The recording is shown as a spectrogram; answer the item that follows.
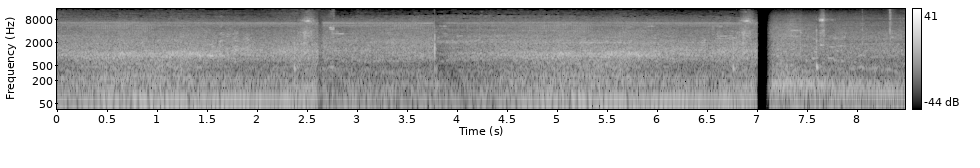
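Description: Steady road traffic noise with a heavy low rumble, swelling twice as vehicles pass by. The sound cuts out for an instant about seven seconds in.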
